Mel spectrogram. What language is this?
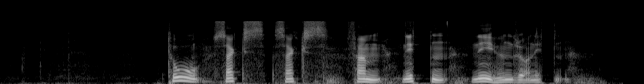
Norwegian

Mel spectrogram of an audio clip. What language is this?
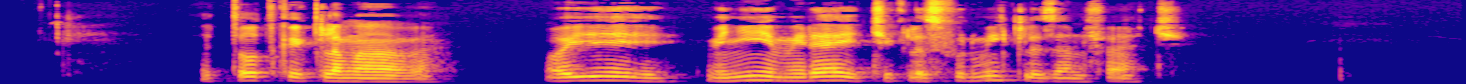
Romansh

